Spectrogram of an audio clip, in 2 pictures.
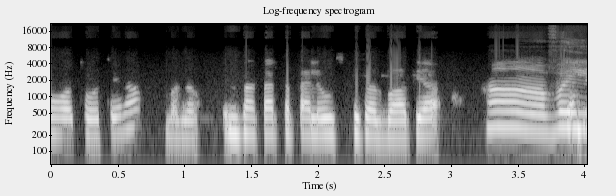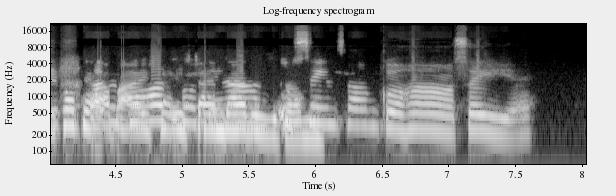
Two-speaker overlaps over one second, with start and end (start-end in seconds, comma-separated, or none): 3.9-6.0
